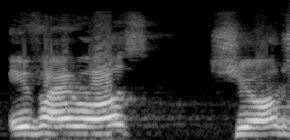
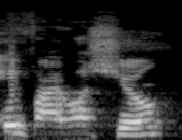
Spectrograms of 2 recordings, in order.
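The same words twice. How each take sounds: First: Very slow, drawn out if I was sure; teacher reading out the sentence very slowly; slow dictation. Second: Said in the usual way. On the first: Shown as a demonstration. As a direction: dictate if I was sure word by word so students can write. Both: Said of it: "अब मैंने यहाँ पे लिख दिया".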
